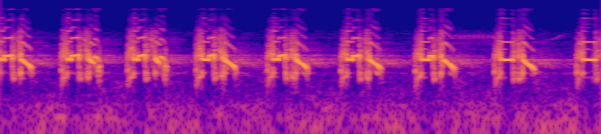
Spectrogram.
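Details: Grey francolin (teetar) calling: a fast, steady series of loud, harsh, ringing notes, about nine in three seconds, each with a sliding downward tail. The background is quiet.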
